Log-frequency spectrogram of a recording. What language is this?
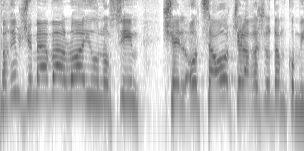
Hebrew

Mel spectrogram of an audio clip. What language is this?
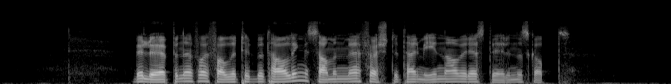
Norwegian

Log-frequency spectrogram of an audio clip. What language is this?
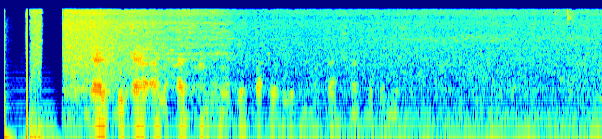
Bangla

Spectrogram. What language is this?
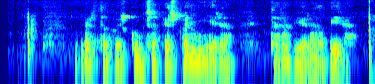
Basque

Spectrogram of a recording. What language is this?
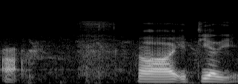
Odia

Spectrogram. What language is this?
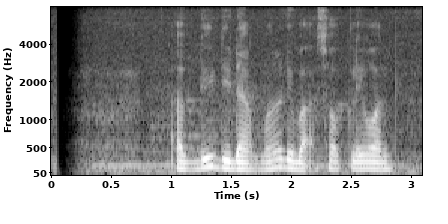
Sundanese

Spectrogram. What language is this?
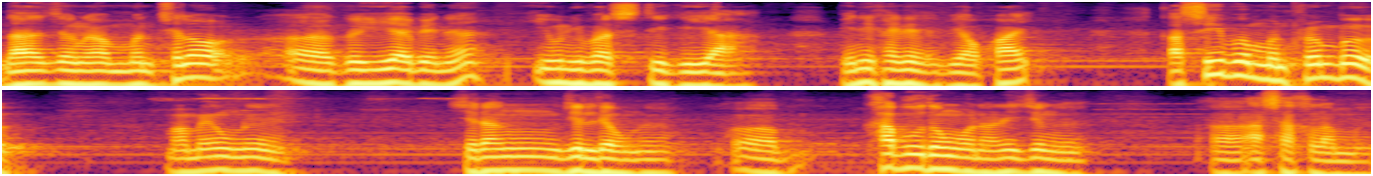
Bodo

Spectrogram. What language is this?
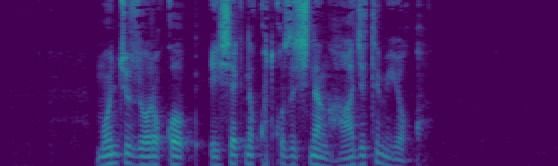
Uyghur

